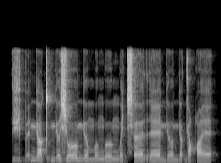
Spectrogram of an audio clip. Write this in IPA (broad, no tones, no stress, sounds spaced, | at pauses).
vʲ ə b ɛ̰ mʲ ɒː tʷ ə̰ mʲ ɤː ʑ oː mʲ ɤː m o ŋ ʊː ŋʷ ɛ t͡ɕʰ əː r ɛː mʲ ɤː mʲ ɒ ɡ ɛ qʷ ɛː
